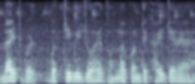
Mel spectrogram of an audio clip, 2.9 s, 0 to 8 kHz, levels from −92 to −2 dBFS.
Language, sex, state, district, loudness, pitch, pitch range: Hindi, male, Bihar, Katihar, -18 LUFS, 125 Hz, 120-125 Hz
